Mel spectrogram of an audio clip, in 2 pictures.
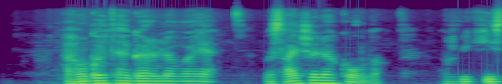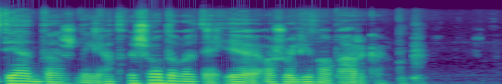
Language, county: Lithuanian, Šiauliai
